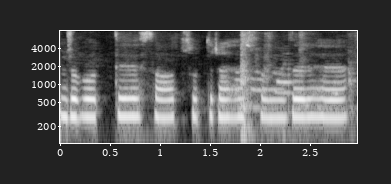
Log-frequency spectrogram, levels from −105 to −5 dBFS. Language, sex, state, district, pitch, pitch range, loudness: Hindi, female, Bihar, Kishanganj, 280 Hz, 280-285 Hz, -19 LUFS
